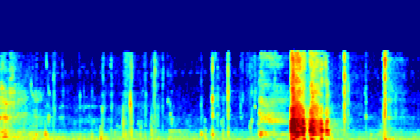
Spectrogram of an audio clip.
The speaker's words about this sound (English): have a little communion crumb in my throat there.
